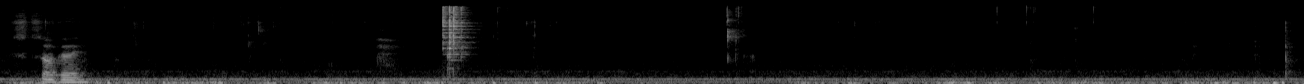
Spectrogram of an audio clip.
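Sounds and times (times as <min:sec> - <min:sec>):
low hum: 0:00.0 - 0:13.0
cutlery scraping and clinking: 0:04.4 - 0:04.8.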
